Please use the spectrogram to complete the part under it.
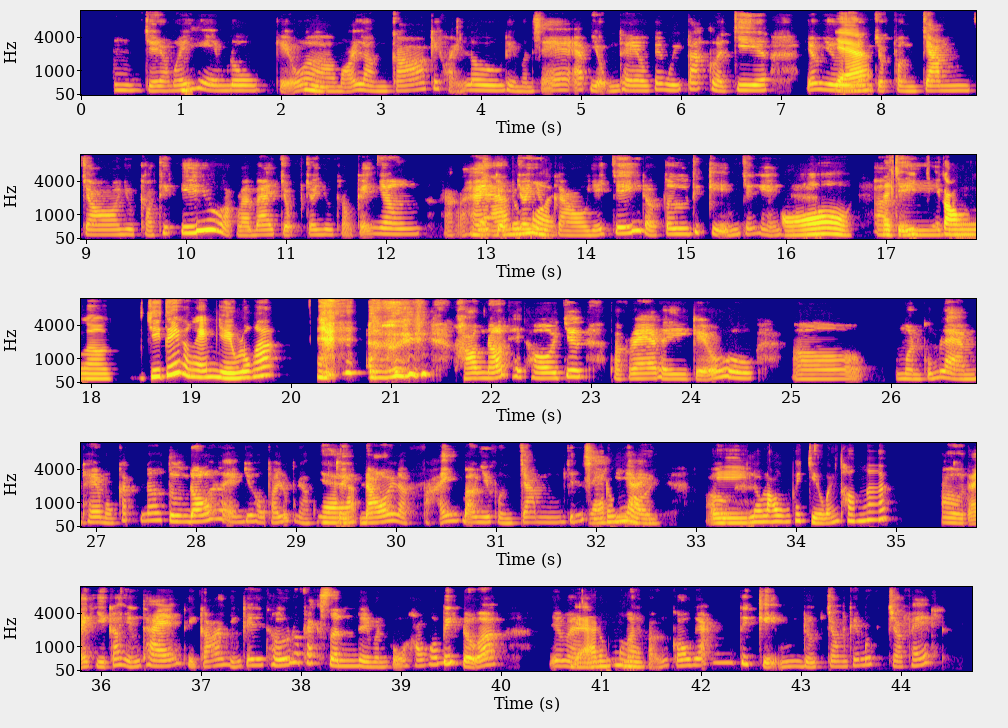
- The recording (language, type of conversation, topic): Vietnamese, unstructured, Bạn làm gì để cân bằng giữa tiết kiệm và chi tiêu cho sở thích cá nhân?
- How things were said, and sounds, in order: tapping; other background noise; laugh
